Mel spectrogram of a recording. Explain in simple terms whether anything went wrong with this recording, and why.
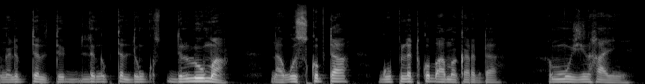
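Listening to this speech recording, nothing went wrong that I could hear.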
